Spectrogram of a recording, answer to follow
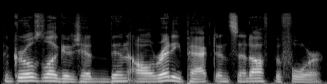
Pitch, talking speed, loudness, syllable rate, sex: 140 Hz, 200 wpm, -19 LUFS, 5.6 syllables/s, male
